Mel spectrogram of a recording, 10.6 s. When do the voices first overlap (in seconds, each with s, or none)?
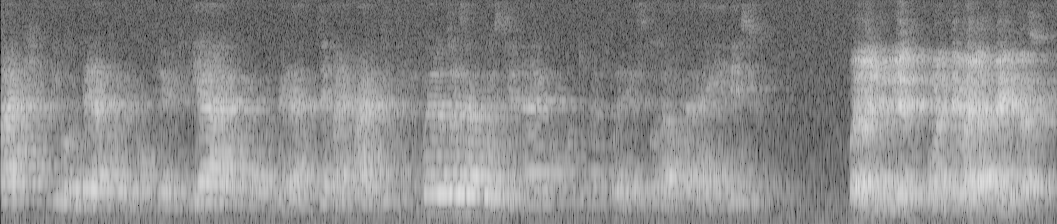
none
